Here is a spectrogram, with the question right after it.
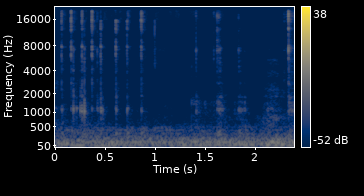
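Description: Rapid, close clicking of keys typed on an old laptop keyboard in a bedroom game setup, an uneven burst of keystrokes with a short pause midway and no talk.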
